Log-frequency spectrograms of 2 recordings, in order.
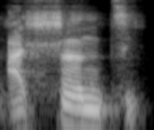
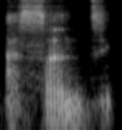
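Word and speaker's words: Asante: well but pronounce it Ashanti but we don't say Ashanti we say Asanti so there is a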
